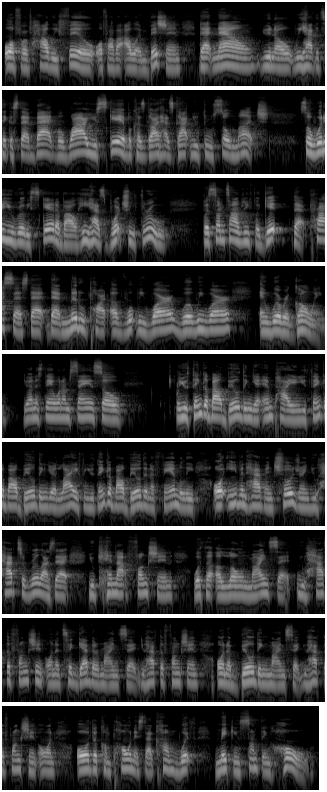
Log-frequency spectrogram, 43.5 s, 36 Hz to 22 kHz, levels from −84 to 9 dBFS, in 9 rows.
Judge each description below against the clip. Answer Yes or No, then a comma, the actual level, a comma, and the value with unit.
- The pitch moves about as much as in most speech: Yes, average, 3.0 semitones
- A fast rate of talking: No, average, 190 wpm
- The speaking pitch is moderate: Yes, medium, 165 Hz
